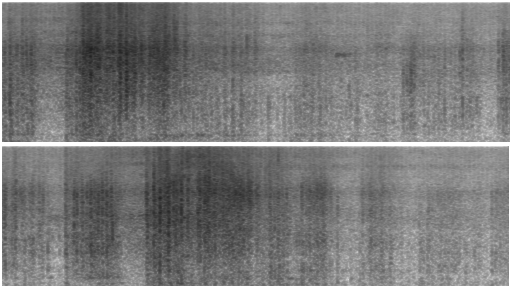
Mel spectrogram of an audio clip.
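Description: Downhill mountain bikes passing close by on a dirt track, twice: each a rush of knobby tyres on soil with fast clattering of chain and suspension, the first about a second in and the second about seven seconds in.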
